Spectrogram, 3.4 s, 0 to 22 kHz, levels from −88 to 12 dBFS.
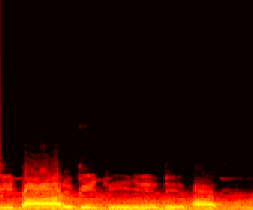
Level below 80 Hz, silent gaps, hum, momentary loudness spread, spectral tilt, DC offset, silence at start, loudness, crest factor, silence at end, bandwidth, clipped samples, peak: -54 dBFS; none; none; 8 LU; -11.5 dB/octave; under 0.1%; 0 s; -18 LUFS; 12 dB; 0 s; 4.6 kHz; under 0.1%; -6 dBFS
